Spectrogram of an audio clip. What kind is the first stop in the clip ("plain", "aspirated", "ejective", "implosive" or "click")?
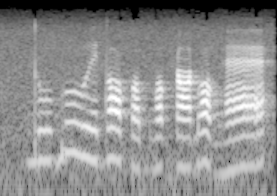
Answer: plain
